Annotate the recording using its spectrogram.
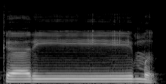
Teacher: یہاں پر یا ساکن سے پہلے زیر ہے، حروف مدہ، اس کو ہم 3 سے 5 الف کی مقدار کھینچ کر پڑھیں گے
